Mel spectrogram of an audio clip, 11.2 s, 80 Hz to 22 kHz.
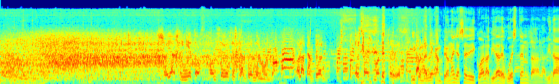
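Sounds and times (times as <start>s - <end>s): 
racing motorcycle engine revving: 0.0s - 5.0s
speech: 3.3s - 11.1s
laughter: 6.8s - 8.8s.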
